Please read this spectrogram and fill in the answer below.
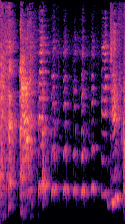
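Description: Laughter: a sharp outburst at the start, then a quick run of short, even 'ha-ha-ha' pulses on a steady, fairly high pitch.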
